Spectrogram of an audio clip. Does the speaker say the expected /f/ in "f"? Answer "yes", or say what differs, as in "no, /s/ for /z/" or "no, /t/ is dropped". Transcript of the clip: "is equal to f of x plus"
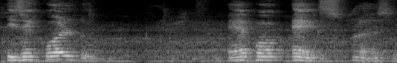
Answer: no, /p/ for /f/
